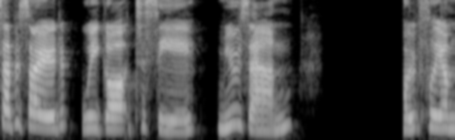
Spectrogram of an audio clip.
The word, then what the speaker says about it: Muzan: to find one and it said Muzan like moo as in moo and then zan as like Muzan so I'm like hopefully that is correct. Last episode was incredibly interesting. We have met Muzan in person now and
